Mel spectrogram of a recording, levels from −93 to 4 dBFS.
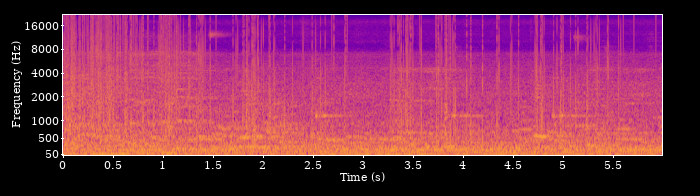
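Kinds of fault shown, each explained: Integer overflow: the signal is driven about 5 dB past the integer limit, and instead of being held there the loudest peaks wrap to the opposite sign, producing harsh cracks sharper than clipping on roughly one percent of samples throughout.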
